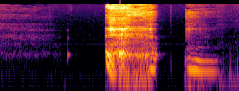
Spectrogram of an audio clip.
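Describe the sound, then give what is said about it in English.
Two harsh coughs in quick succession from a person who smokes a vape, the first loud and raspy, the second slightly shorter and more throaty, with brief silence between them. “You hear that cough? That's why I need to stop smoking that vape.”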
